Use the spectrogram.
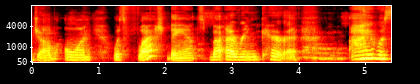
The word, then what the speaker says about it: Irene Cara: So anyway, what he sang and did a dang good job on was Flashdance by Irene Cara. I was like, or Irene Cara, whichever way you wish to pronounce it.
